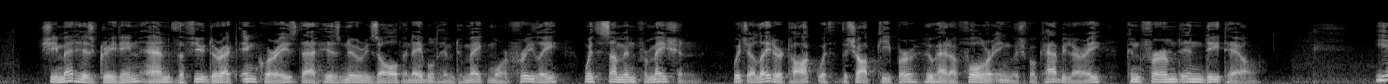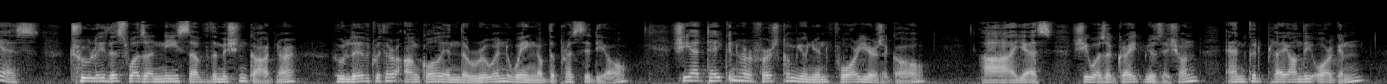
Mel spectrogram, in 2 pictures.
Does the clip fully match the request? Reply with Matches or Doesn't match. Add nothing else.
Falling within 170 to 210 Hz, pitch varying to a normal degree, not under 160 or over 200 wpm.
Doesn't match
